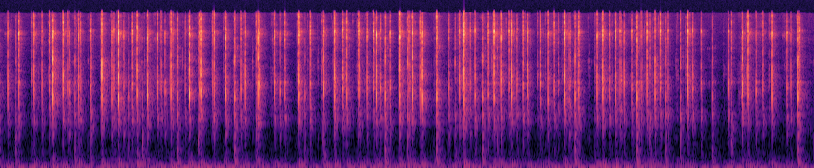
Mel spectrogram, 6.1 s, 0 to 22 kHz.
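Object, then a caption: Plastic mechanical keyboard with PBT keycaps and FR4 plate. Continuous typing by the fingertips of both hands on a compact 65% mechanical keyboard, a KBD67 Lite with Gateron CJ switches, an FR4 plate, a white plastic case and blue/white PBT keycaps. A steady stream of bright, short clacks with a faint low thump, each click cut off almost instantly with no ring.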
